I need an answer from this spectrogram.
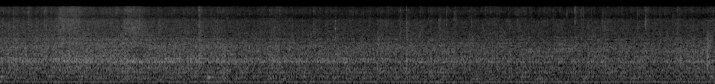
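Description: Steady sizzling of potatoes and chuck steak browning in hot oil in frying pans on a gas stovetop.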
